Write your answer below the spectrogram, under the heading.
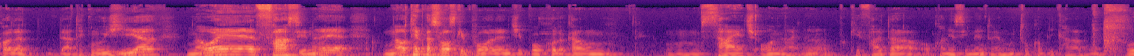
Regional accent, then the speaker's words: Germany; Portuguese is a second language; now in São Paulo, Brazil; eu sou da Alemanha, então o meu português é meio ruim, né? Então eu estou aqui em São Paulo para fazer a pesquisa para meu mestrado.

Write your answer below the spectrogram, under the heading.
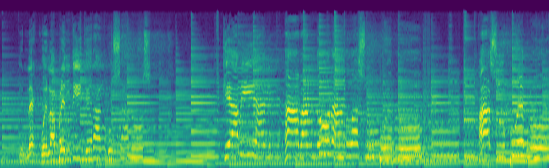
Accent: Guantánamo, Cuba; La primera vez que yo y yo salimos de Guantánamo a algún lugar, lo hicimos a Cienfuegos

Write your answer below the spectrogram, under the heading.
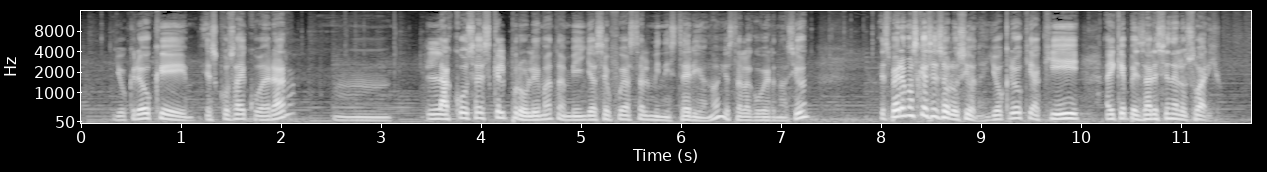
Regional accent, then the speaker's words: Soacha, Cundinamarca, Colombia; Yo soy aquí de Soacha, defiendo Soacha

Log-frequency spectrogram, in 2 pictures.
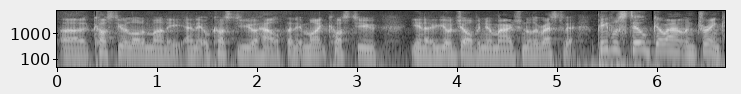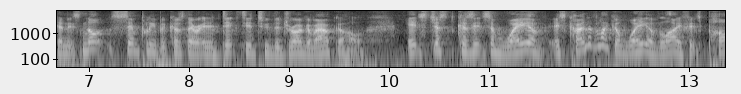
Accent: England, United Kingdom; I think that you're an Englishman, I'm an Englishman, and I think there is a European sensibility or attitude towards drinking

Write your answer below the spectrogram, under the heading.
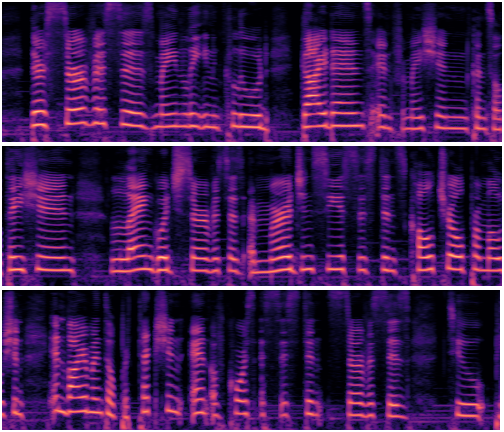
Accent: Beijing, China; Yes, I am a Beijinger. Yes, I'm from Beijing municipality.

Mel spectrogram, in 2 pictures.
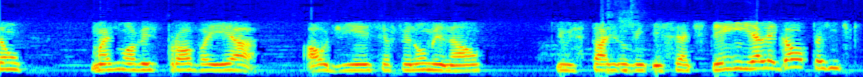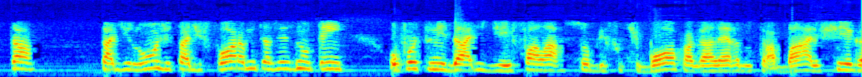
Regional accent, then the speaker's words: Marília, São Paulo, Brazil; now in São Paulo, Brazil; eu já acompanho o estádio desde 2007, quando eu mudei pra São Paulo, eu sou do interior de São Paulo, de Marília.

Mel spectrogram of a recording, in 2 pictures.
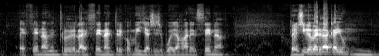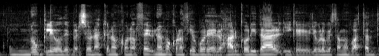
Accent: Salamanca, Castile and León, Spain; Claro, ojo, que yo también es que vengo de Salamanca

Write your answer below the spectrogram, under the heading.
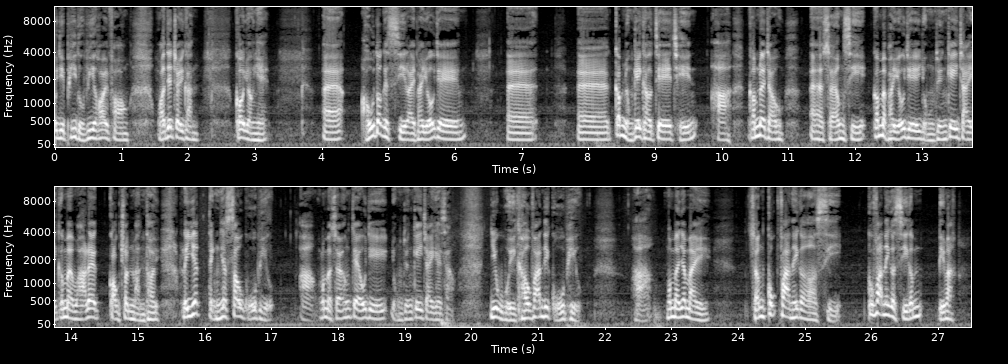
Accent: China; 因为我哋中国人成日有句说话好叻嘅

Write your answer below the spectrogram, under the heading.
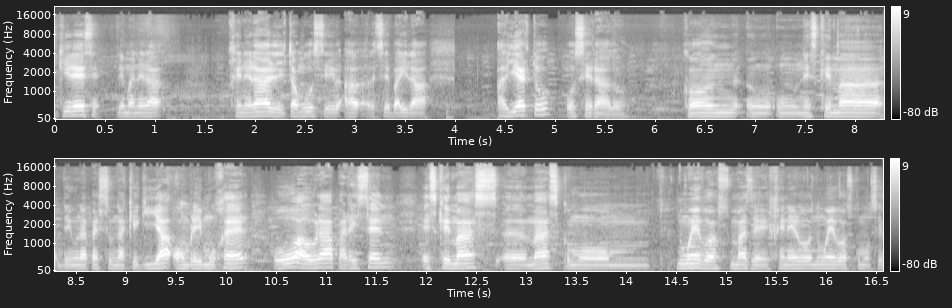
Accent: France; Spanish is a second language; Yo soy francés, en Francia comemos como gallinas a las 8, 9

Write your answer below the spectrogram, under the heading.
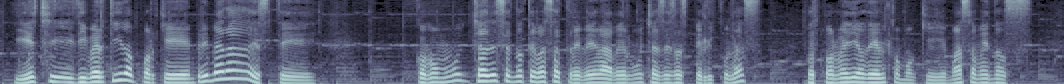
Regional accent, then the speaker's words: Mexico; debido a que mucha de la comunidad pues somos mexicanos, tiene subtítulos en español.

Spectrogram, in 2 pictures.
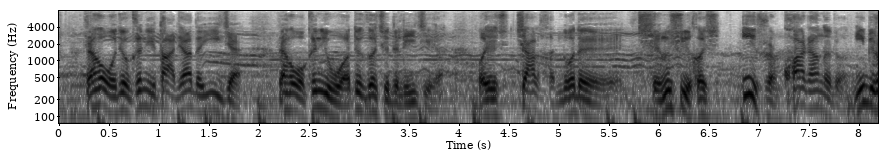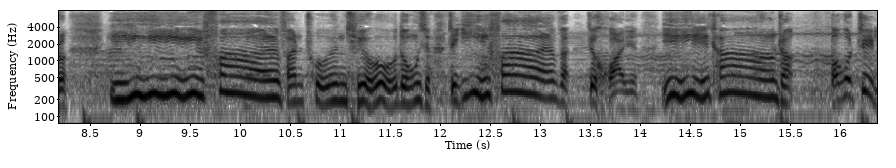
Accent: China; 而且这首歌更符合我们中国人的一种信念，改革开放的思想。

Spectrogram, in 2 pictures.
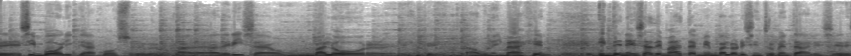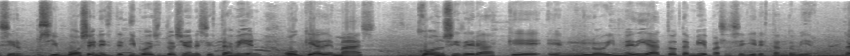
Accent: Tandil, Buenos Aires Province, Argentina; Soy de Tandil, ¿sí?

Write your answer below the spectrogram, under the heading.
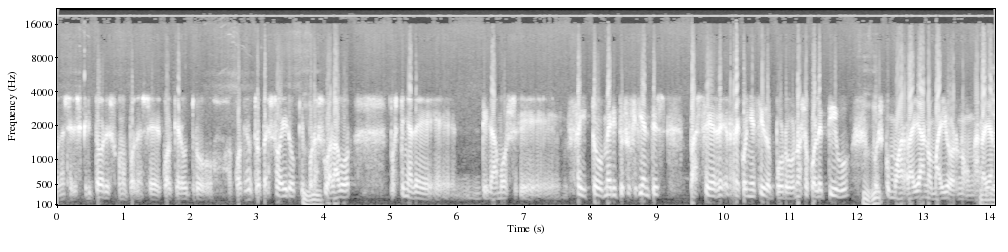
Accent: Lobios, Galicia, Spain; empezamos con esta andaina por Ludeiros, donde eu nacín, non, o lado de nunha aldea de Lobios, li pegadiña a Lindoso, na mesma raia, non?

